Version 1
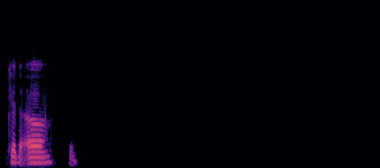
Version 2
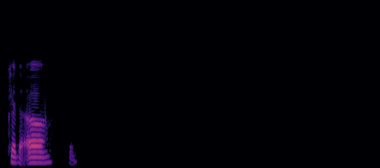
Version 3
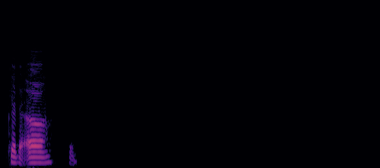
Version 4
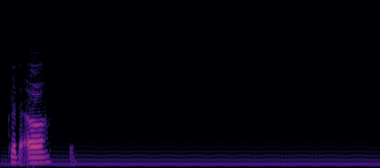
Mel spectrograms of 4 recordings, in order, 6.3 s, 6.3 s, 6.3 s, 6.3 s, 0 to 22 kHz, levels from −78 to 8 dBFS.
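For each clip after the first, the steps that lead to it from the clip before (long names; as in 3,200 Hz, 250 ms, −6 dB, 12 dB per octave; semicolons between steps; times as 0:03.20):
low-shelf EQ 390 Hz −6.5 dB; level −6 dB
running median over 25 samples
hum with harmonics 100 Hz, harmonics 10, −60 dBFS −7 dB per octave; tape wow and flutter 49 cents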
